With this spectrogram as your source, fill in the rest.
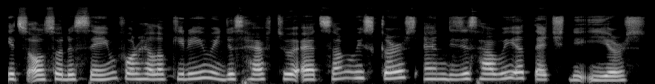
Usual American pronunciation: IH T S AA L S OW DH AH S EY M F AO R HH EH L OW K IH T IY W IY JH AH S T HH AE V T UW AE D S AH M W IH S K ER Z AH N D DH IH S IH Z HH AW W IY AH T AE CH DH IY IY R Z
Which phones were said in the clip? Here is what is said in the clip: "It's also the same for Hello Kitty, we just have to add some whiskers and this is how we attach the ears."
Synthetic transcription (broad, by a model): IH T S AA L S OW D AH S EY M F AO R HH EH L OW K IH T IY W IY JH AH S T HH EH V T UW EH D S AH M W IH S K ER S AH N D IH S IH S HH AW W IY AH T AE CH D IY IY R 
